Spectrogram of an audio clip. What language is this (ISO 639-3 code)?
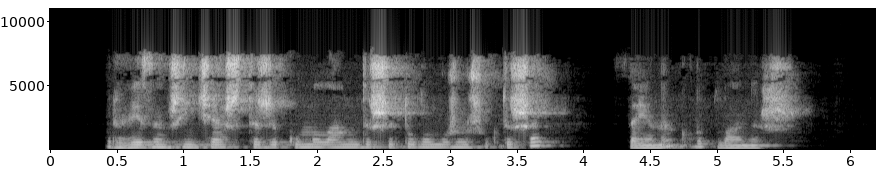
chm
